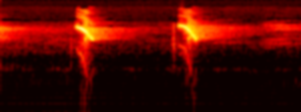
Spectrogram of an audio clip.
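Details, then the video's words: Long-tailed shrike on a lure recording meant to draw fast responses from forest-caught young birds; two loud, sharp, down-slurred notes half a second apart, clean against silence. "COBA PANCING SUARA CENDET FULL ISIAN INI PASTI CEPAT RESPON"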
